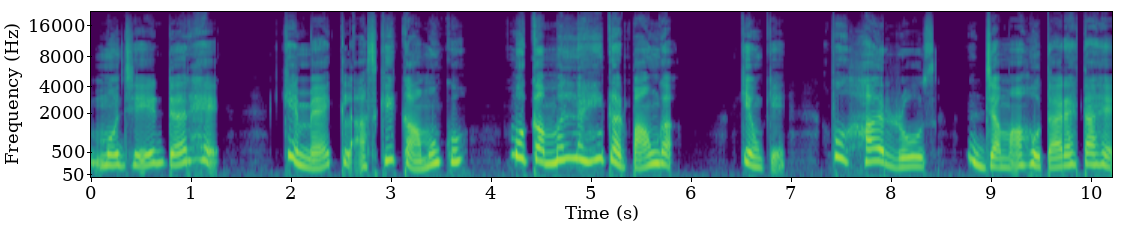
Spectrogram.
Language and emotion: Urdu, fearful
